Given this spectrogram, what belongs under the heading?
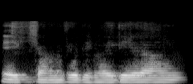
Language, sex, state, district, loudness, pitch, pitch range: Hindi, male, Uttar Pradesh, Shamli, -15 LUFS, 105 Hz, 105-110 Hz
